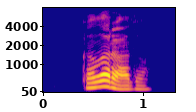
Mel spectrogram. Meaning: Colorado (a state in the western United States, the 38th state)
- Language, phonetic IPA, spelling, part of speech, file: Russian, [kəɫɐˈradə], Колорадо, proper noun, Ru-Колорадо.ogg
